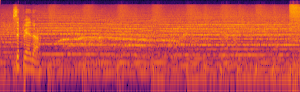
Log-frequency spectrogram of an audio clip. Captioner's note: audience cheers and applauds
